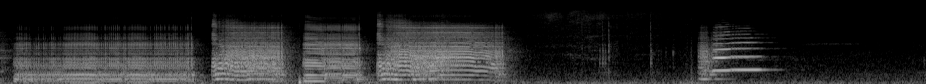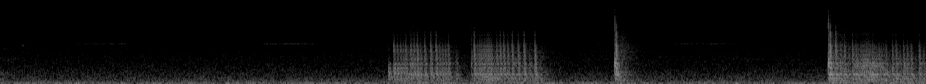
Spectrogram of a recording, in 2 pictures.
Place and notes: Mladinska, Maribor, Slovenia - late night creaky lullaby for cricket/5
cricket outside, exercising creaking with wooden doors inside
11 August 2012, 23:54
